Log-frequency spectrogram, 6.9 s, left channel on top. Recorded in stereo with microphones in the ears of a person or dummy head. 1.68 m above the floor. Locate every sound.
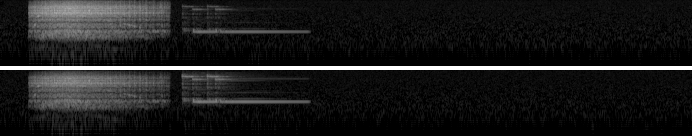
0.3 s sawing: 35° left (ahead or behind)
1.8 s a doorbell: 40° right (ahead or behind)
